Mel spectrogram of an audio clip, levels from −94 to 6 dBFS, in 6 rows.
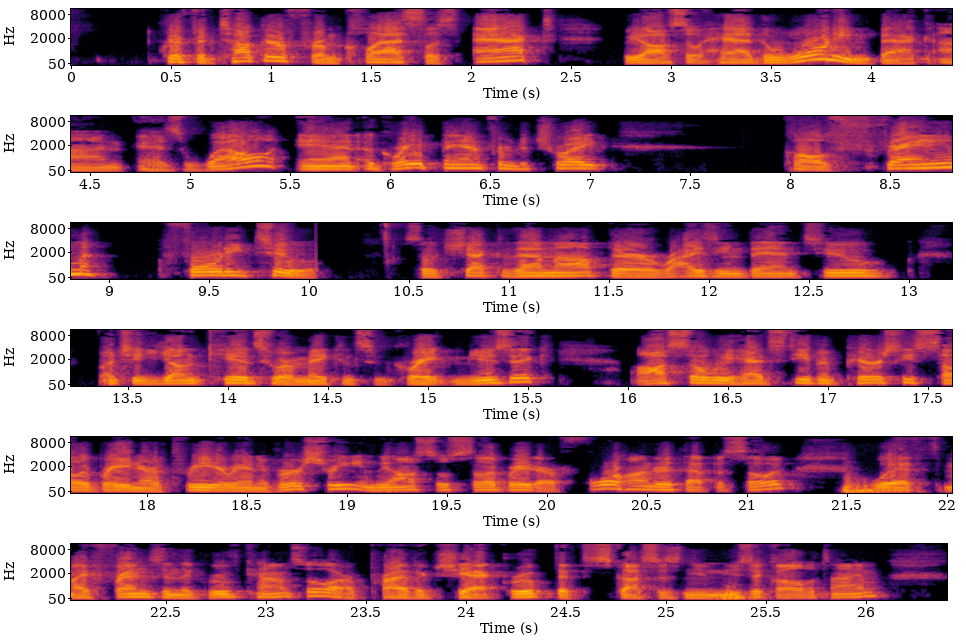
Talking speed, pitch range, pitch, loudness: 175 wpm, 115-140 Hz, 125 Hz, -20 LUFS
